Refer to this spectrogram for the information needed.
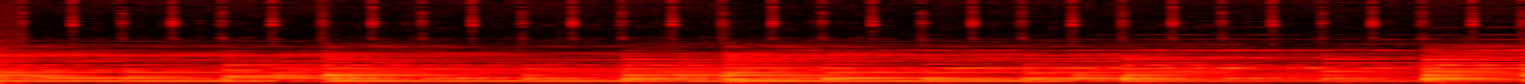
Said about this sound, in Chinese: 听，时钟在走动。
